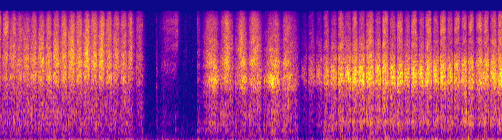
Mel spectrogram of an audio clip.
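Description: Diamond hand pad rubbed quickly back and forth along the edge of a cured concrete worktop, an even, rhythmic scraping as the sharp edge is rounded off. The rubbing stops briefly about three seconds in and falters again around six seconds before carrying on.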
